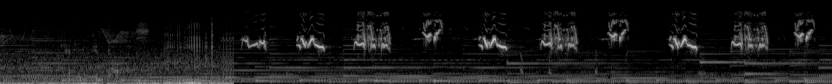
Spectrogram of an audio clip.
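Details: American robin (Turdus migratorius) sings a steady series of short, clear caroling phrases, about one every half second, over soft background music; robins sing to claim territory and to attract a mate.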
